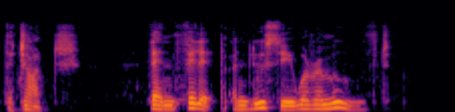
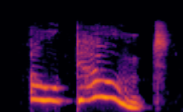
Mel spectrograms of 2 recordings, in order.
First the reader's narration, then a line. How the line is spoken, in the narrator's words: cried Philip, almost weeping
